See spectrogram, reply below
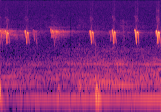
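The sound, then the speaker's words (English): Wild birds call in a quick, steady series of high, short chirps, about eight notes spaced evenly over two seconds, above a constant low hum. “So recording the wild birds here.”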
